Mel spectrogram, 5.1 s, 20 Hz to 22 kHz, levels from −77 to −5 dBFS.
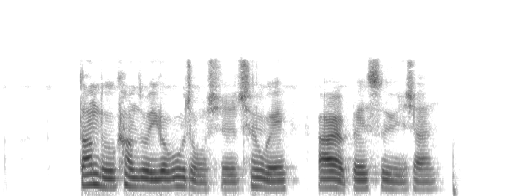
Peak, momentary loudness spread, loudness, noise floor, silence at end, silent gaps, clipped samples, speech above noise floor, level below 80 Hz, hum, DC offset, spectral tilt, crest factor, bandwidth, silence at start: -10 dBFS; 8 LU; -29 LUFS; -73 dBFS; 0.5 s; none; under 0.1%; 45 dB; -70 dBFS; none; under 0.1%; -4.5 dB/octave; 20 dB; 7.8 kHz; 0.8 s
